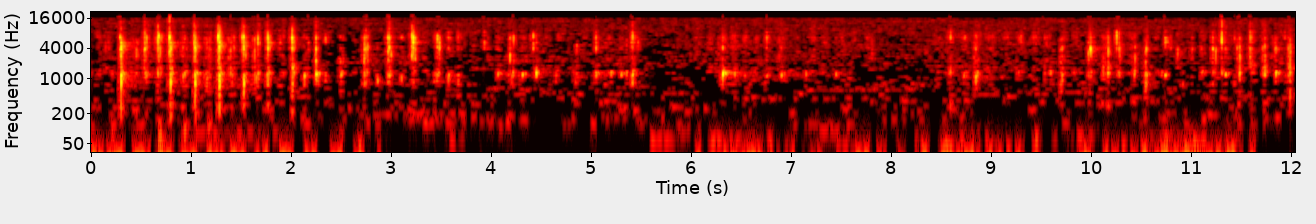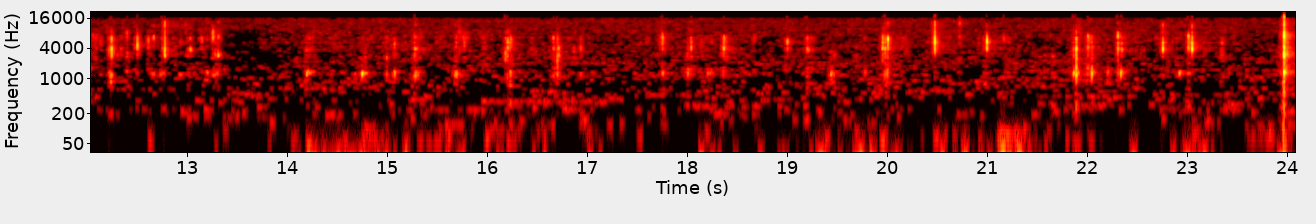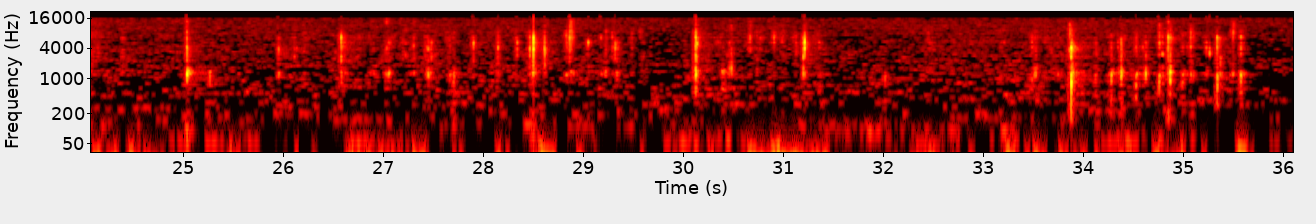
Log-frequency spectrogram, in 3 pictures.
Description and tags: soapy sounds
rubbing mousse in my hands to sound like hand soap
hands, wash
